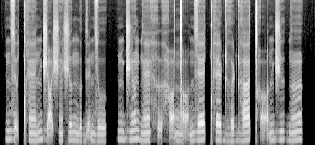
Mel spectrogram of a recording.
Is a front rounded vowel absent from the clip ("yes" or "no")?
yes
